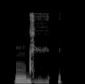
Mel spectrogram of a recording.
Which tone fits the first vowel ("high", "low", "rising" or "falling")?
low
